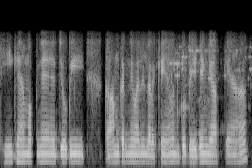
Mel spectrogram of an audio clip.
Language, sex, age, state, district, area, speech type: Hindi, male, 30-45, Madhya Pradesh, Jabalpur, urban, conversation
